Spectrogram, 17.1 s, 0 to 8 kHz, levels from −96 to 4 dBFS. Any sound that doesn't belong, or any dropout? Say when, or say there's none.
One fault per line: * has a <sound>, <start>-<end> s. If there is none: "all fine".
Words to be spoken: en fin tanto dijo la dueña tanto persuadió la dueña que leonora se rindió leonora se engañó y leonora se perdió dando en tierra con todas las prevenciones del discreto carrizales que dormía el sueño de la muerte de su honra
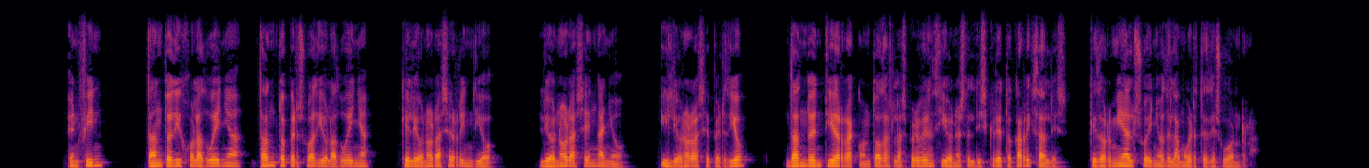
all fine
